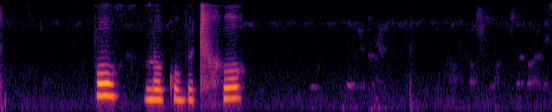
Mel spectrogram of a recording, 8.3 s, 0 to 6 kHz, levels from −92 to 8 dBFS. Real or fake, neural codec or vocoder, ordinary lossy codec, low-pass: fake; codec, 24 kHz, 0.9 kbps, WavTokenizer, medium speech release version 2; Opus, 32 kbps; 5.4 kHz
